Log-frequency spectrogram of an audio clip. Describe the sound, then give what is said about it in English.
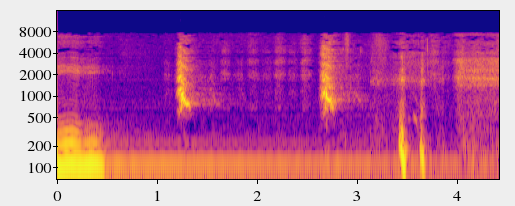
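A dog named Jack gives several short, sharp barks and yelps spaced across a few seconds, with a whimpering quality, over a low background hum. “I love my dog here on WDEV. I like my dog.”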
